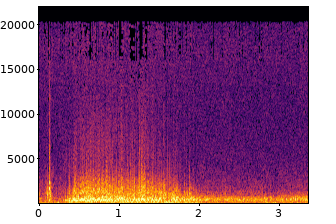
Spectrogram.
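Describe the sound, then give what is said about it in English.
A taconite mine blast sets off 150 explosive-packed holes at once on a winter day. After a brief quiet moment a deep rumbling roar swells up and stays heavy and sustained, slowly easing toward the end with no voices. “600,000 tons of taconite have just been exploded, kicking up a bank of black smoke that stretches high into the winter sky. The simultaneous detonation of 150 explosive-packed holes”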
